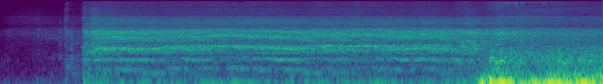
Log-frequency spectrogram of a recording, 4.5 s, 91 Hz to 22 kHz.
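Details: High-mileage flatbed truck, first startup of a replacement 5.9 Magnum V8 swapped in after the old engine knocked: the starter cranks, then the engine catches into a steady, even, deep idle with no knocks. Good oil pressure, charging, no check engine light.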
